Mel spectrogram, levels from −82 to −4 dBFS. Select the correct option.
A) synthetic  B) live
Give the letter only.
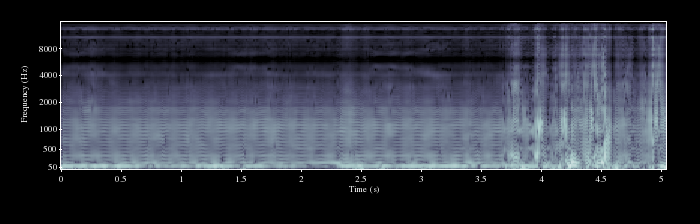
A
